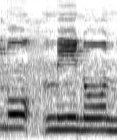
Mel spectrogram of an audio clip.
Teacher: مؤ پہ حمزہ ساکنہ ہے، جھٹکا دے کر پڑھیں گے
